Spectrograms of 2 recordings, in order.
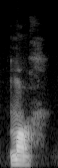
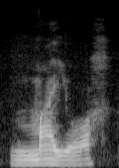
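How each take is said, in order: First: The middle sounds are dropped, leaving one short syllable. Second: The word is said in full with its middle sounds.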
